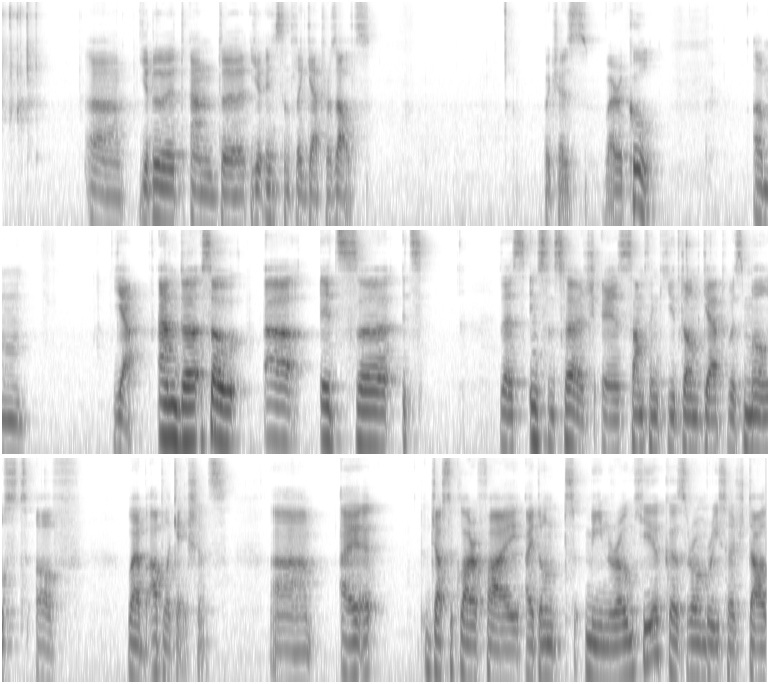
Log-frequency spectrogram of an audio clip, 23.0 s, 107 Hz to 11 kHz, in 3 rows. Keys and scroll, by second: 0.0-0.9 typing, 14.5 super+w.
